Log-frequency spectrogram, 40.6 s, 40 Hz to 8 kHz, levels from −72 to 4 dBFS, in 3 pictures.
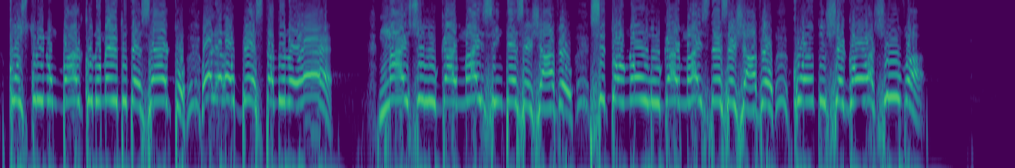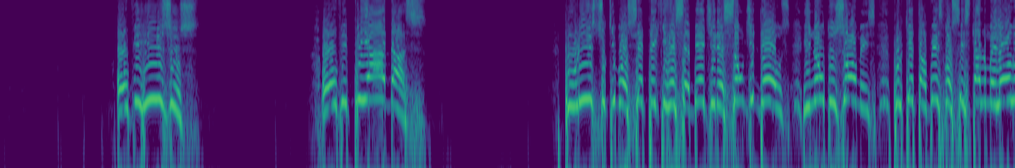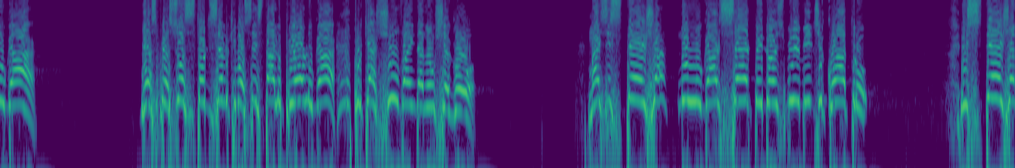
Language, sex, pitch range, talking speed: Portuguese, male, 315-345 Hz, 115 wpm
